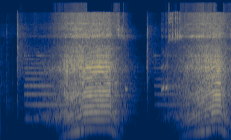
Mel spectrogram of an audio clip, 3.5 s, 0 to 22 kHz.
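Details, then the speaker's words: Makita DTM50 cordless multi-tool: two short bursts of harsh, buzzy motor whine, pitch rising and falling and wavering unevenly; doesn't sound right, running rough, cause unclear. "doesn't sound right there so like I say I've ordered parts four two out of three of these items"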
